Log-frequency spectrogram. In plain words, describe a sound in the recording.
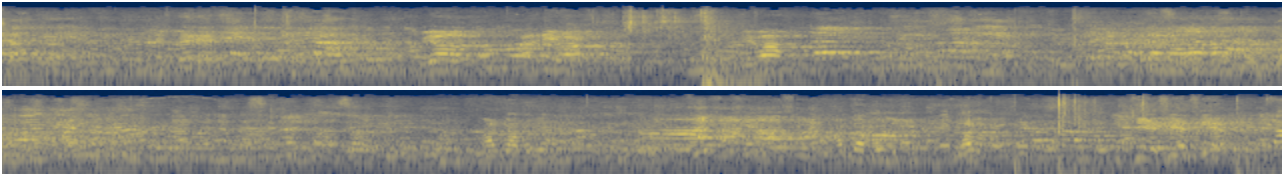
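Young women shout and chatter in a large echoing hall.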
